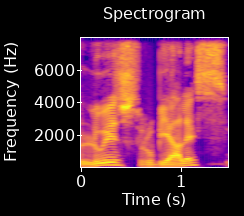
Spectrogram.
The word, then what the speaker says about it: Luis Rubiales: Is that Luis Rubiales? – Yes. – I think that's how you pronounce his name.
